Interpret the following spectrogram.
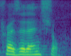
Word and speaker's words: presidential: look at President and presidential in the word president the letter T represents a t sound and the word presidential represents a shift sound hey look what's what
